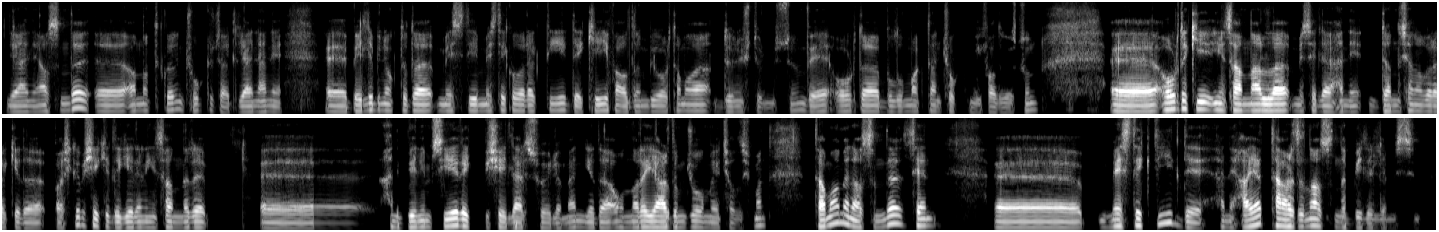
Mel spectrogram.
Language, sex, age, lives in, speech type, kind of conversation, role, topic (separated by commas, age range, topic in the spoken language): Turkish, male, 30-34, Germany, conversation, podcast, host, Başarısızlıklar öğrenme sürecini nasıl etkiledi?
